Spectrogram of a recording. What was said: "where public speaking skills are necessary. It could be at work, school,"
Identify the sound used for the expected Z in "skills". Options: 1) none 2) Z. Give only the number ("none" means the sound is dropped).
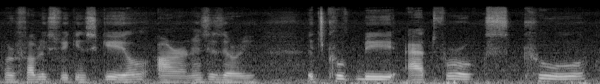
1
